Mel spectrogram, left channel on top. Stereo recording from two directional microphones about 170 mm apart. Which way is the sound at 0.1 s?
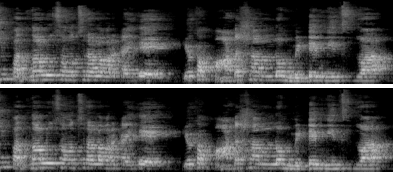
15° right (ahead or behind).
